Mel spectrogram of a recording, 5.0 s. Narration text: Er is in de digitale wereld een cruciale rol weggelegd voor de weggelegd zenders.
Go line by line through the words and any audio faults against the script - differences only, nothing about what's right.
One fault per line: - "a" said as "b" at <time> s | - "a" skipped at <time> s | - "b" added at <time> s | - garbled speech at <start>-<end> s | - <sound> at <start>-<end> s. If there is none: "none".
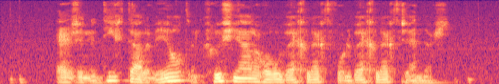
none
